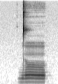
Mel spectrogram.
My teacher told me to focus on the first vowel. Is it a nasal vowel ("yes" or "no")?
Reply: yes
